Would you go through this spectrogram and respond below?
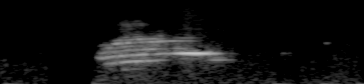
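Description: A house cat meows once, a short, clear, rising-and-falling call near the microphone, with quiet before and after in a room during a committee meeting.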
